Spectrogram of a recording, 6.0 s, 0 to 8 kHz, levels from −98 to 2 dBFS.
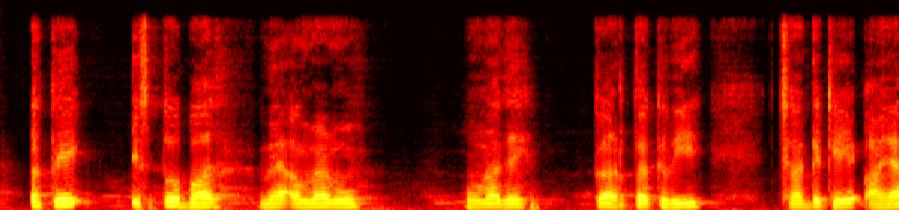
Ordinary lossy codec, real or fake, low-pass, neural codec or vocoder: none; fake; 7.2 kHz; codec, 44.1 kHz, 2.6 kbps, SNAC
